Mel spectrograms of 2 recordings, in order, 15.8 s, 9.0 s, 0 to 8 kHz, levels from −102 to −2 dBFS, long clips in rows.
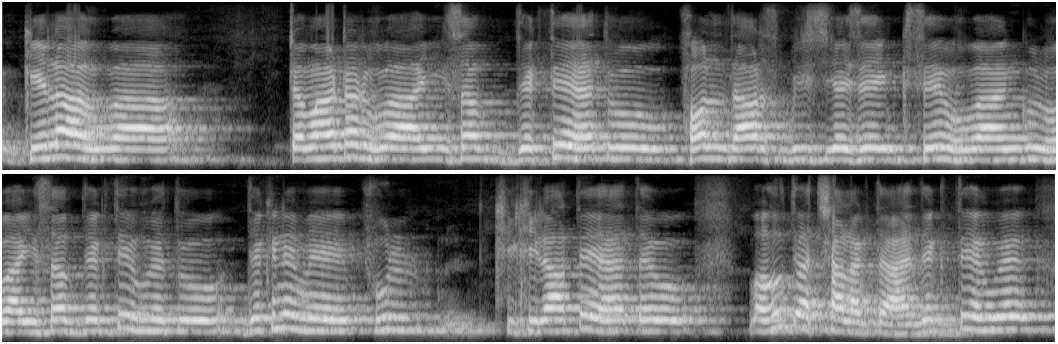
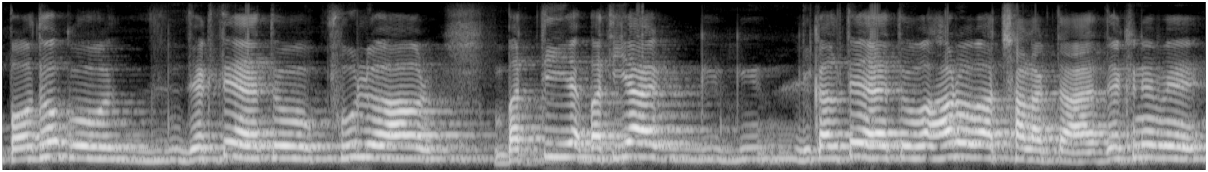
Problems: none marked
